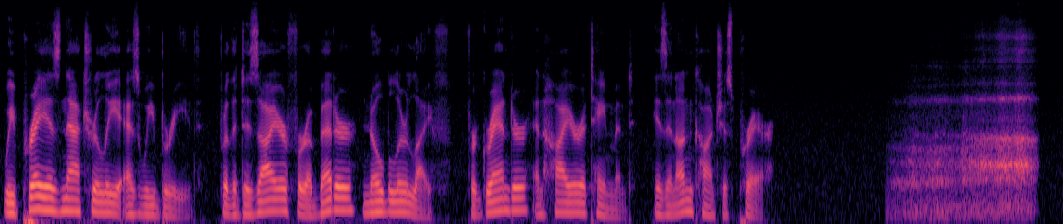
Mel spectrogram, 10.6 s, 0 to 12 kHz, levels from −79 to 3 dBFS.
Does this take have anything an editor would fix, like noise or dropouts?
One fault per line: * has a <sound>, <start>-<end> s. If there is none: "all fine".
* has a breath, 8.9-10.4 s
